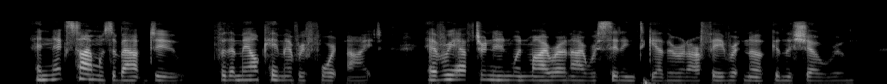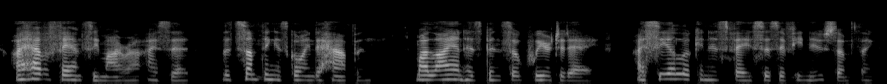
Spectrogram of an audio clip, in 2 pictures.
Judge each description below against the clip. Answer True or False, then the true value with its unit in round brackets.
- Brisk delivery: True (210 wpm)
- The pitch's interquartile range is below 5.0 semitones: True (2.7 semitones)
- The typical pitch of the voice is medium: False (195 Hz)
